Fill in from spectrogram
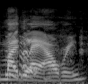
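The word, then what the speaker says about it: Lowrey: How all black people say his name. Mike Lowry. – And then like Lowry seasoning.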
